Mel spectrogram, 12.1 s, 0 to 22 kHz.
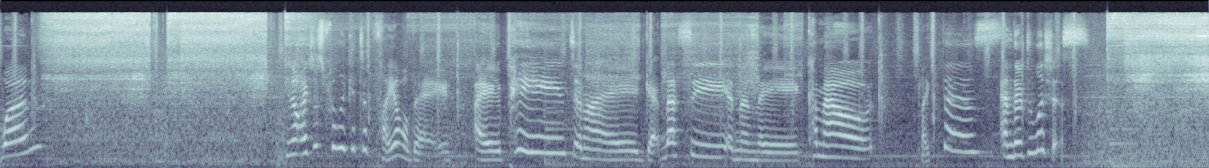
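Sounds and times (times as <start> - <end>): airbrush spraying hiss: 11.1 - 12.0.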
